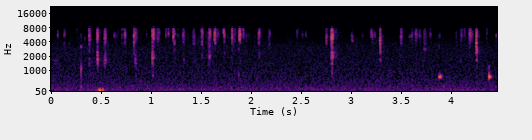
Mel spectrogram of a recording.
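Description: Typing on a computer keyboard: a quick, irregular run of faint keystroke clicks.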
